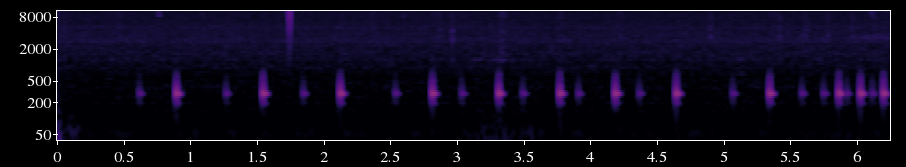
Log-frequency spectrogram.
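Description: Kodi menu navigation sounds: a run of short, soft ticks, about three to four a second, one for each step as the highlight scrolls through the add-on's menu list.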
